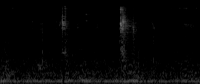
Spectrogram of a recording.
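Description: A small folded slip of paper being unfolded by hand: faint crinkling with a couple of short ticks, the sharpest about a second in.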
